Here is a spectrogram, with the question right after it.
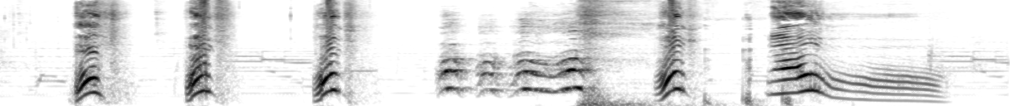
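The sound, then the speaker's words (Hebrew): Dogs bark in three sharp, evenly spaced yelps, then a wavering whine, a few more barks and a long falling howl, all loud. “ועכשיו חברי החתן כלבי הגישוש מודיעים לי שרון חולדאי בדרך לפה, אז אולי כדאי להחביא את החתן שלא יהפוך לבופה.”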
